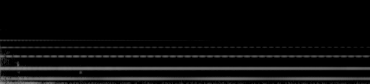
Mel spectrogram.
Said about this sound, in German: Ich beginne die Meditation mit dem Gong der Klangschale und hole dich wieder mit dem Gong der Klangschale zurück.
